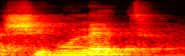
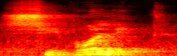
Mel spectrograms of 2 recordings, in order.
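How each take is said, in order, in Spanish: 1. La palabra empieza con un sonido sh. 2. La palabra empieza con un sonido s simple. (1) "Así era" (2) "Y ellos decían shibolet. Porque la H es muda"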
